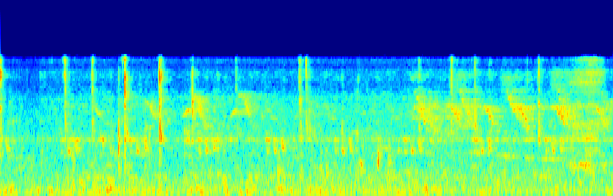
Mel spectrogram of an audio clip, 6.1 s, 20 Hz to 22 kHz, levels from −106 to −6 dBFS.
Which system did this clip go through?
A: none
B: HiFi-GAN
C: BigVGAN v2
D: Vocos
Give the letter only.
A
